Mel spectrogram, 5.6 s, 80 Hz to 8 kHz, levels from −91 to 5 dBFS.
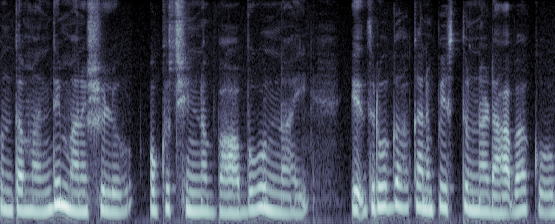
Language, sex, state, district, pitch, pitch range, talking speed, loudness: Telugu, female, Andhra Pradesh, Krishna, 205 Hz, 195-230 Hz, 110 wpm, -16 LUFS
